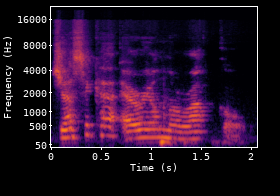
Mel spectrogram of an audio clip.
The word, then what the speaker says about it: Jessica Ariel Marrocco: So let me bring on Jessica Ariel Marrocco.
